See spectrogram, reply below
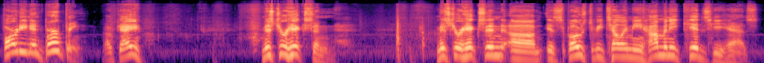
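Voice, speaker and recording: A man's voice: high-pitched, big pitch swings, measured pace, pauses often, a bit bright, no room sound. A man in his sixties hosting a casual livestream, rambling and joking with viewers as he reads out their comments. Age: 60s. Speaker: livestream auction host.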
